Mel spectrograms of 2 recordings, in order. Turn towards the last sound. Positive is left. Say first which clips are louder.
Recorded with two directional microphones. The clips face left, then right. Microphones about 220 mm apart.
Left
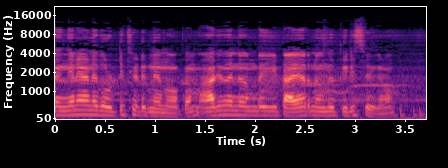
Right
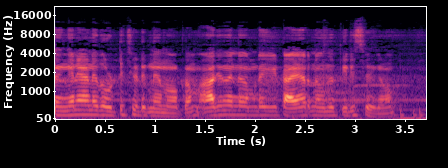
# left 2 dB
turn(degrees=10)  # may be behind; listen again after turning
